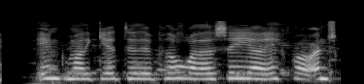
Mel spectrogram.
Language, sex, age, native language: Icelandic, female, 12, Icelandic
